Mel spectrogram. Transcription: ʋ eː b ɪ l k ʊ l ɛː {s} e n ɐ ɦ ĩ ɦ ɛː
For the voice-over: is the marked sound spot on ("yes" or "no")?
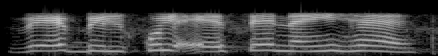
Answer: yes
